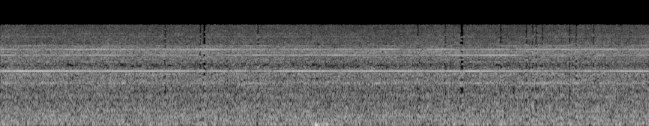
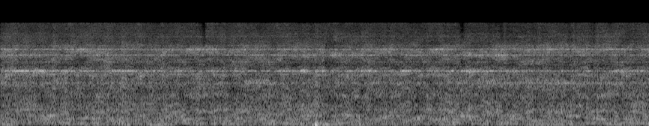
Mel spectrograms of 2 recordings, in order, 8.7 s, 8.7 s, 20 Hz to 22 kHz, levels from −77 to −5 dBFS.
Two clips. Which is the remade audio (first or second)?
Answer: second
